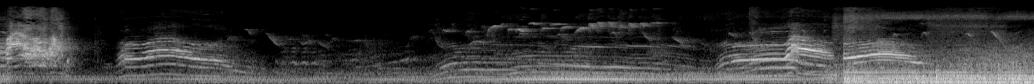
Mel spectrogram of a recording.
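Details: Two cats fighting in Noldanga village: a run of wavering, harmonic caterwauls that climb and fall repeatedly, one drawn-out growling moan underneath, over a steady low hum, ending in a harsh noisy burst.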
